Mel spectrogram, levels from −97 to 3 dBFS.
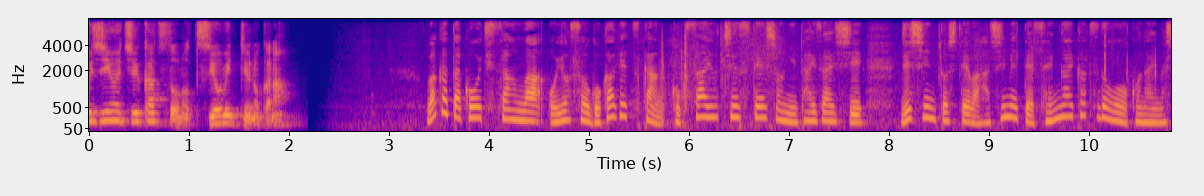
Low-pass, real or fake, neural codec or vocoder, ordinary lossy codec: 7.2 kHz; real; none; none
